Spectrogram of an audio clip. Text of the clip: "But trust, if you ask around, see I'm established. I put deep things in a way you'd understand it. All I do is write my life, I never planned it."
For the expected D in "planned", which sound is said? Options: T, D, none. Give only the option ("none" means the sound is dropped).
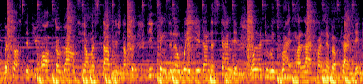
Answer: D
